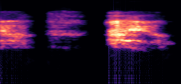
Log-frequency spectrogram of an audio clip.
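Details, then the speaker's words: Imitated tubular (bronchial) breath sound, as heard over lung consolidation in pneumonia: hollow, blowing sound of equal strength on inspiration and expiration, like a whispered 'ah'. "no un sonido inspiratorio y expiratorio como si estuviera pronunciando las vocales a ese es el soplo tubárico."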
